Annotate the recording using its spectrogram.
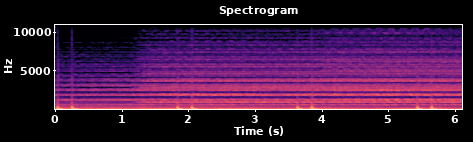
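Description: Dramatic background score: a heartbeat-like double thump, four times at a slow steady pace, over a held chord of steady tones that grows fuller about a second in.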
